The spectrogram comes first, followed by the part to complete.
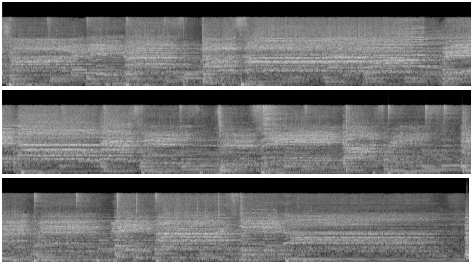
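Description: Church choir singing with instrumental accompaniment, steady low bass notes sounding under the voices.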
